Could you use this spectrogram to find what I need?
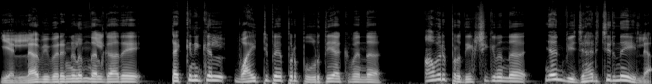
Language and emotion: Malayalam, surprised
